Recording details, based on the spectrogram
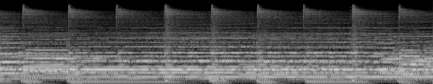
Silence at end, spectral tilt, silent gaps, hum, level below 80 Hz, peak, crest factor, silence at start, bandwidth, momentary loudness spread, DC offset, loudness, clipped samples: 0 s; -4.5 dB/octave; none; none; -44 dBFS; -4 dBFS; 12 dB; 0 s; 18 kHz; 1 LU; under 0.1%; -17 LUFS; under 0.1%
